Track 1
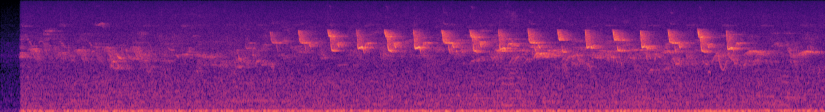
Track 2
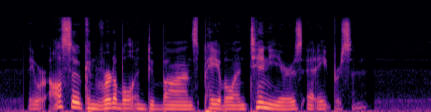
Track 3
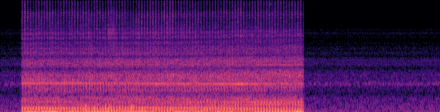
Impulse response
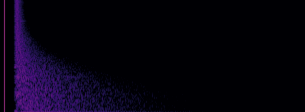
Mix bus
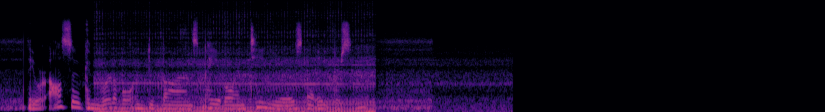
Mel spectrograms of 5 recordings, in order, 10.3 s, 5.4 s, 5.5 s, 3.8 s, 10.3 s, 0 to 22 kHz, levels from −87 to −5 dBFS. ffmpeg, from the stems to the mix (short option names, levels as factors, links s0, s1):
-filter_complex "[1:a]volume=1.33[s0];[2:a]adelay=900,volume=0.335[s1];[s0]highpass=f=130:w=0.5412,highpass=f=130:w=1.3066,equalizer=f=130:t=q:w=4:g=6,equalizer=f=180:t=q:w=4:g=9,equalizer=f=770:t=q:w=4:g=9,equalizer=f=1800:t=q:w=4:g=-7,equalizer=f=3200:t=q:w=4:g=5,equalizer=f=4800:t=q:w=4:g=9,lowpass=f=9800:w=0.5412,lowpass=f=9800:w=1.3066,acompressor=threshold=0.0251:ratio=6,volume=1[s2];[s1][s2]amix=inputs=2:normalize=0,acompressor=threshold=0.00794:ratio=5"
